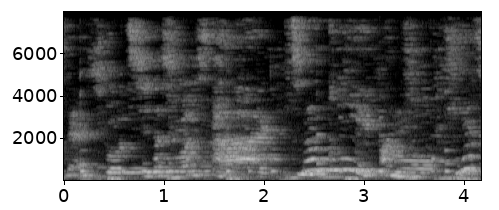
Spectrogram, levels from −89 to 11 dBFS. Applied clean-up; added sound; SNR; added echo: classical method WPE with log-MMSE.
